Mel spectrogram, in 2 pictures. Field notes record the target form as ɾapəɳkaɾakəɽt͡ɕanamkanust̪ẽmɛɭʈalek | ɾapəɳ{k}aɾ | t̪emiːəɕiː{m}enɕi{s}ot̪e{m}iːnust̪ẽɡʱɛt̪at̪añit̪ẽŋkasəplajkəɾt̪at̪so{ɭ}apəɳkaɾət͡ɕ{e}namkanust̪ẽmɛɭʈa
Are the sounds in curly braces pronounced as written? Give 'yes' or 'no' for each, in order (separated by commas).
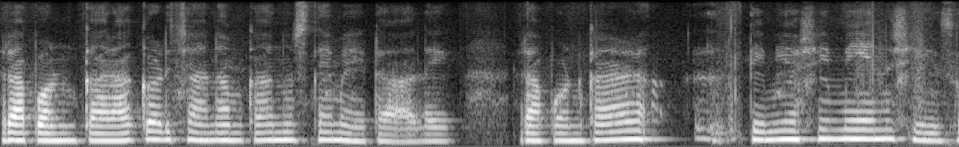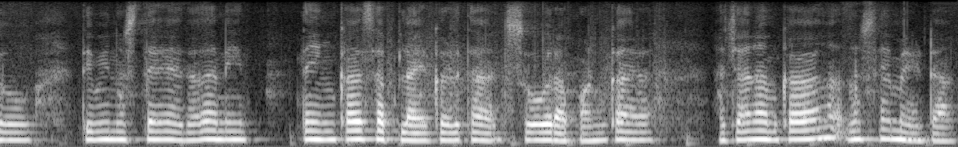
yes, yes, yes, yes, no, no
